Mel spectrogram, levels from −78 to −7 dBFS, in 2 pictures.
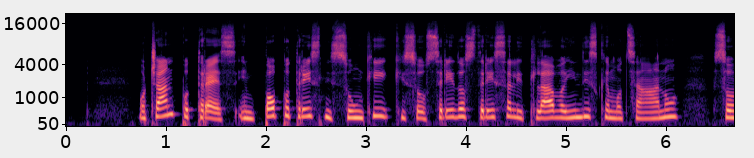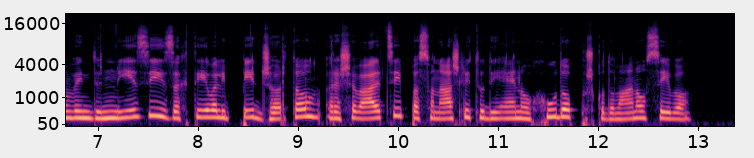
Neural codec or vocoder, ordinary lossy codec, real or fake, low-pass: none; none; real; 19.8 kHz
